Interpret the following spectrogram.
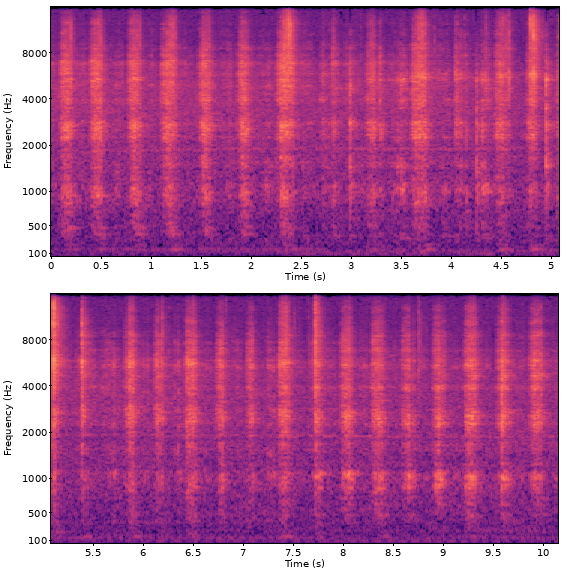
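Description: A curved steel hand blade shaving a curly teak handle blank in short, rapid strokes, about three a second, each a brief dry scrape that lifts a small curl of wood.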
